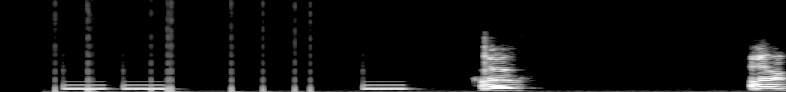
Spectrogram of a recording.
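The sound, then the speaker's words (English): Sharp keypad clicks punctuate a phone line's buzzy ringback tones, two short rings then another, before a voice briefly answers and speaks over the line. “Can I just say it would be harder to get my mother to answer the phone than to hang up on me.”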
